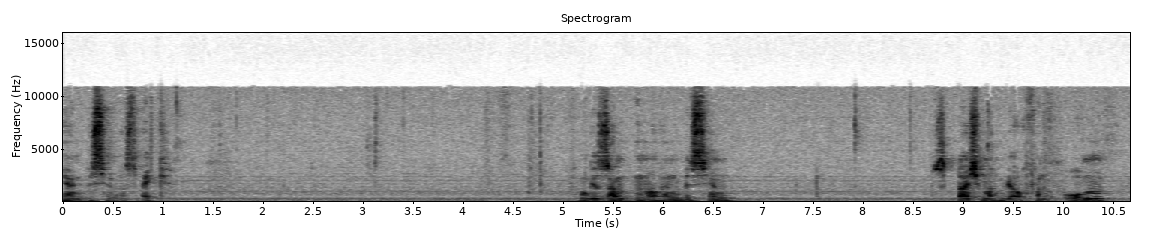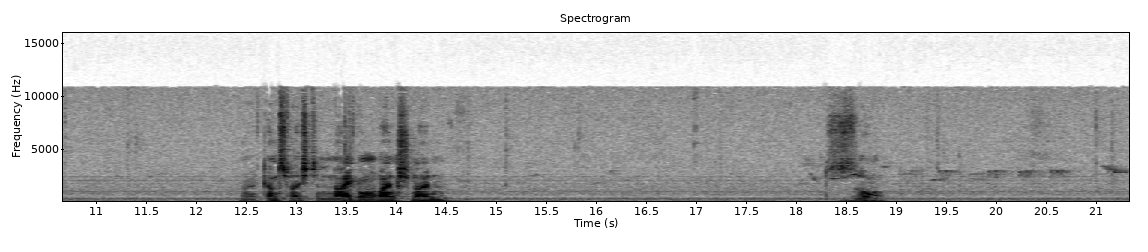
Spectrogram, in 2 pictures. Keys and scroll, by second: 2.2 shift+space.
